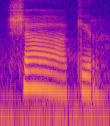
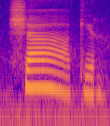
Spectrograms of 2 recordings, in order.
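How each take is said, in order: No difference in how they are said.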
